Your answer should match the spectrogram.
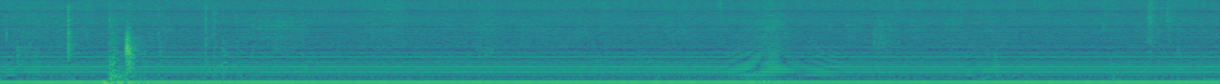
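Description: Steady electrical mains hum on the meeting room's microphone and broadcast feed, with one brief sound about half a second in.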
